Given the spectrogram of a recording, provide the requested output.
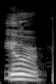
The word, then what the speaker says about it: Earl: Eu não consigo falar Earl. Como é que fala? – Earl. – Earl. Você tem o Earl, parece que tá falando eu com sotaque mineiro, né?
